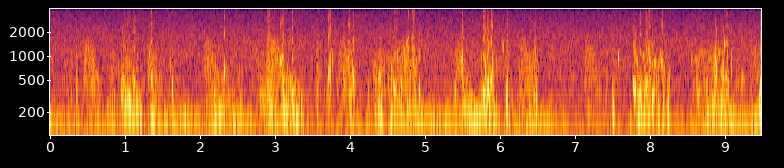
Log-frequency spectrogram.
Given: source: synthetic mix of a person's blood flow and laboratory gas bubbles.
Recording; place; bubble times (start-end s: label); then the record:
Doppler ultrasound of blood flow; subclavian vein
0.75-1.26 s: bubbles
1.30-1.45 s: bubbles
1.58-1.68 s: bubbles
2.11-2.58 s: bubbles
2.72-3.39 s: bubbles
3.57-3.81 s: bubbles
3.90-4.14 s: bubbles
4.22-4.97 s: bubbles
5.38-6.54 s: bubbles
7.47-7.62 s: bubbles
7.75-8.29 s: bubbles
8.53-9.28 s: bubbles
9.38-9.49 s: bubbles
From the record:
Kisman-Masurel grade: 333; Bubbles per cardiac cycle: rolling drumbeat, 9 or more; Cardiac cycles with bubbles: 50 to 99%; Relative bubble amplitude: loud (0.450 to 0.775); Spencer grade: 3 (all of the cardiac periods contain showers or single bubble signals, but not dominating or overriding the cardiac motion signals); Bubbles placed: anywhere in the cardiac cycle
